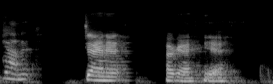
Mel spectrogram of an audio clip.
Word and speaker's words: Janet: you pronounce your name Janet Janet okay yeah I pronounce mine the same but obviously I have the Double T all right well it's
